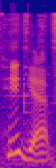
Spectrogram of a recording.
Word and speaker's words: hygge: i got here people are talking about this hijab it's pronounced and if you look it up in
